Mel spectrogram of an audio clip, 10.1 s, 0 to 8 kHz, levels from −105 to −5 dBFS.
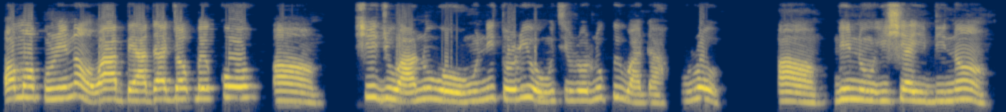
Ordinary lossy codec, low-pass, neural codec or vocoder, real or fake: none; 7.2 kHz; none; real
